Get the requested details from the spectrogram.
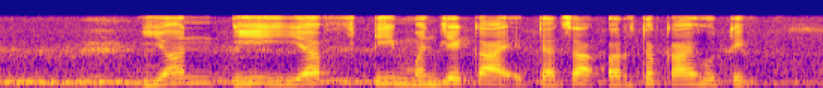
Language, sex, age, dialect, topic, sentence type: Marathi, male, 25-30, Varhadi, banking, question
